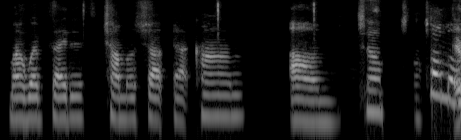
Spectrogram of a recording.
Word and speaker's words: Chamo: So Chamo is spelled C H A M O. Chamo. It, it's pretty much pronounced the way it looks.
